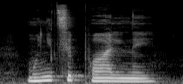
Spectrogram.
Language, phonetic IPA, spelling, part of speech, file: Ukrainian, [mʊnʲit͡seˈpalʲnei̯], муніципальний, adjective, Uk-муніципальний.ogg
- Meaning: municipal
